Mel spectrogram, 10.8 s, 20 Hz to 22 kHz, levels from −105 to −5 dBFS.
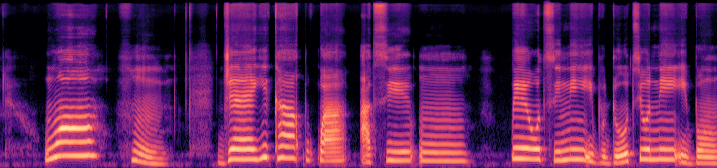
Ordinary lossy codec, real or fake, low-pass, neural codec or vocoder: none; fake; none; autoencoder, 48 kHz, 128 numbers a frame, DAC-VAE, trained on Japanese speech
